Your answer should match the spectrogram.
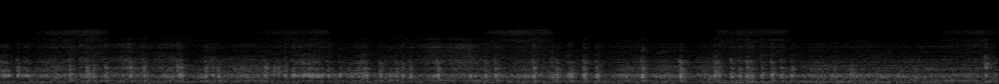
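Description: Fireworks bursting and crackling in dense, rapid succession, a continuous rattle of small pops, heard through a television's speakers.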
